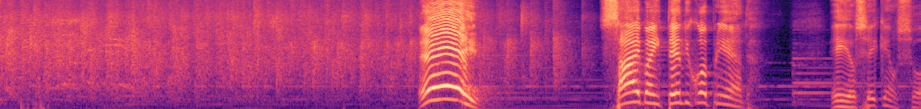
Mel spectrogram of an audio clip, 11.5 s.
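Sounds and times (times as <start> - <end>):
audience applauding loudly: 0.0 - 7.4
speech: 5.2 - 6.1, 7.7 - 9.5, 10.4 - 11.5.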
